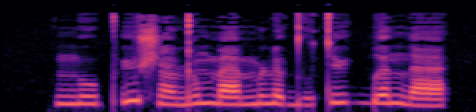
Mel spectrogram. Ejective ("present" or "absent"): present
